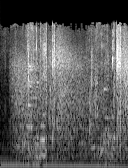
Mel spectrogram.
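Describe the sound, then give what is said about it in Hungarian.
Several sharp whip cracks ring out at irregular intervals over a steady outdoor crowd murmur and low hum, each crack loud and snappy with a brief echo. Betyár (outlaw) performers from the Hajdúság region crack whips as they parade from the old town of Uzhhorod, Ukraine, to the theatre square during a Ukrainian-Hungarian good-neighbour day. “Ostorcsaptoktatással vonultak a hajdúsági betyárok Ungvár óvárosából a színháztérre.”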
